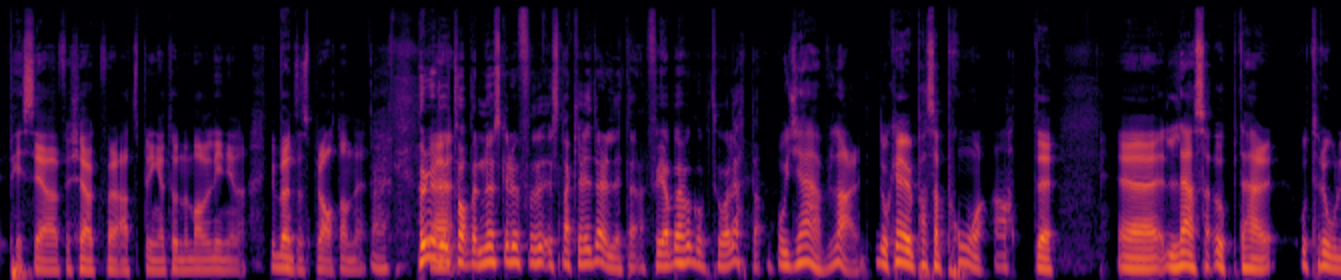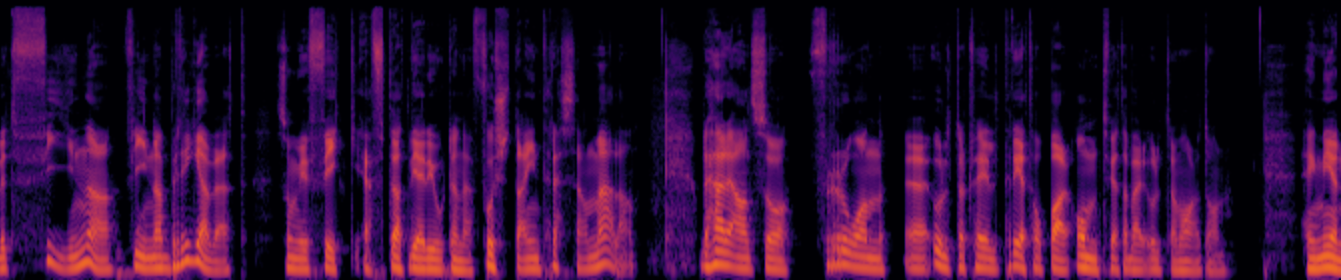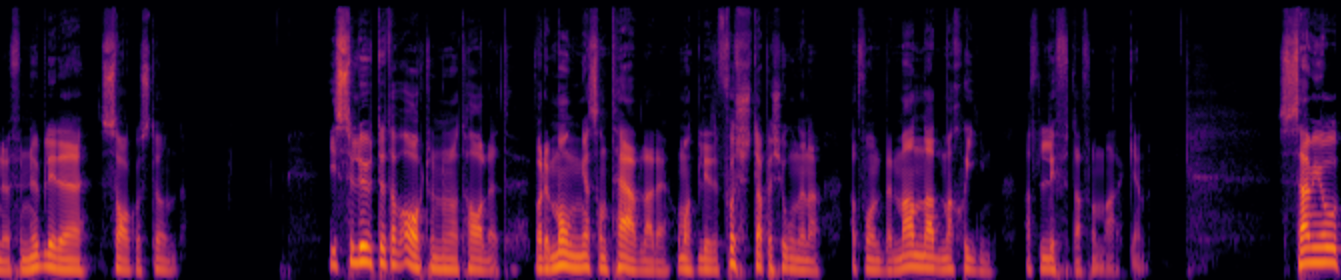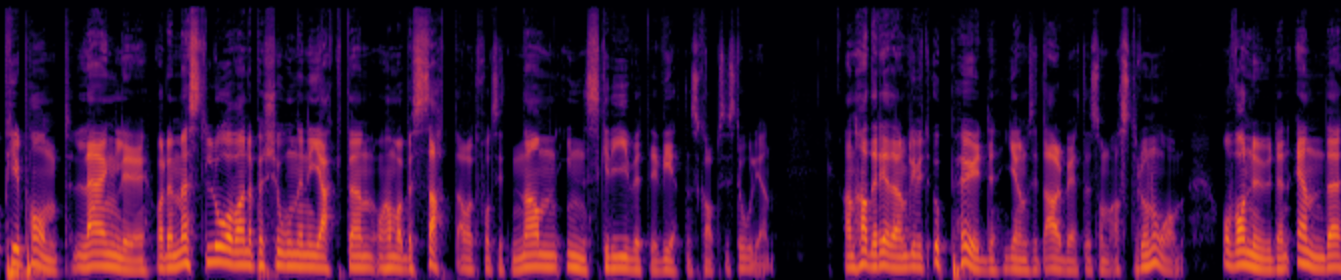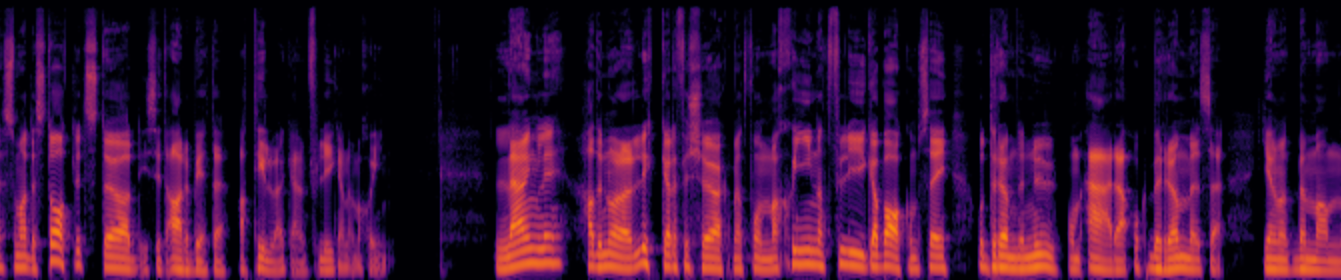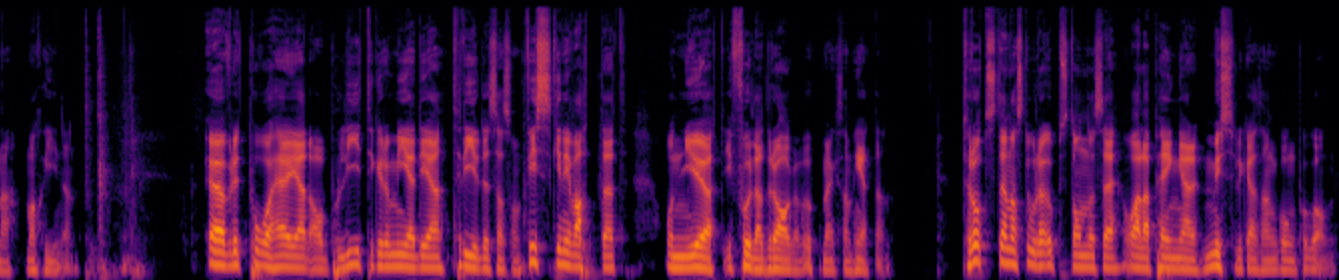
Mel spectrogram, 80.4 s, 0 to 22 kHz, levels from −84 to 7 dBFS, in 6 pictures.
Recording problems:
none

